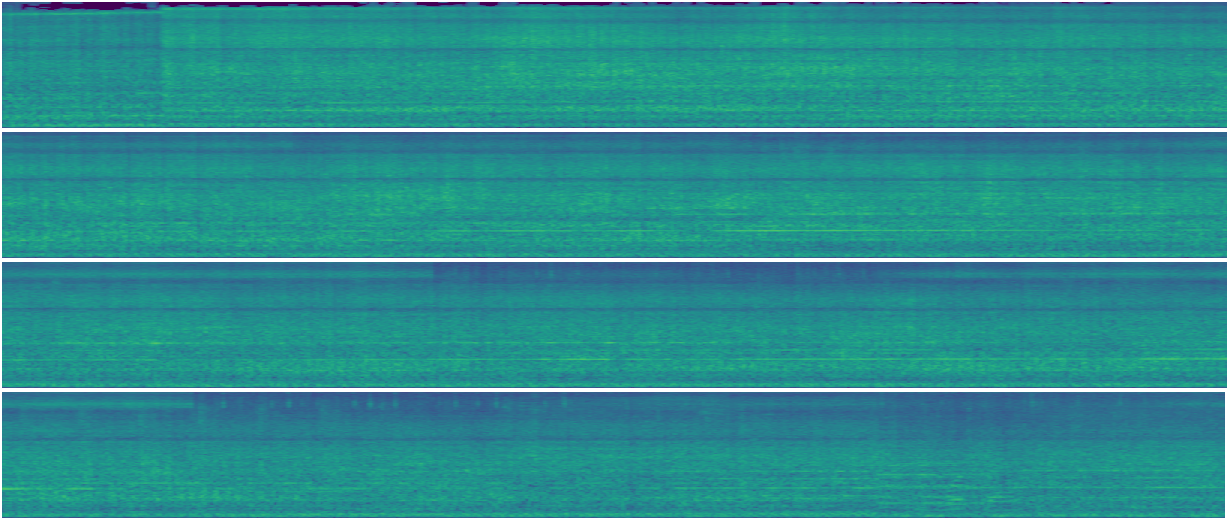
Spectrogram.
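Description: Freight train of open hopper cars rolling past behind GE diesel locomotives: a steady rumble of wheels on rail, with faint thin whining tones coming and going above it.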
